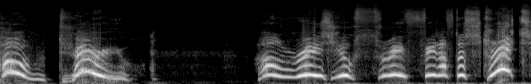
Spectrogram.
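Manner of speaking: shrill, very high, loud pig puppet voice. Right after a friend says he does a good one, Miss Piggy impression. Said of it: "Miss Piggy doing Yoda doing Gollum".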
